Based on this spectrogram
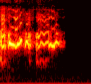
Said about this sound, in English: Sorry, that was my daughter screaming in the background.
